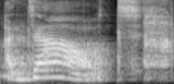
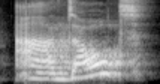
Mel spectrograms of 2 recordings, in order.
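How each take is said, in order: First: The stress is on the second syllable. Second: The stress is on the first syllable. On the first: "no inglês americano" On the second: "no British English que dá um destaque na primeira"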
